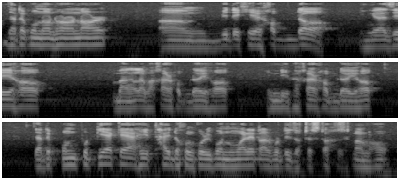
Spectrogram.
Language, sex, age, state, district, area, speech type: Assamese, male, 45-60, Assam, Kamrup Metropolitan, urban, spontaneous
